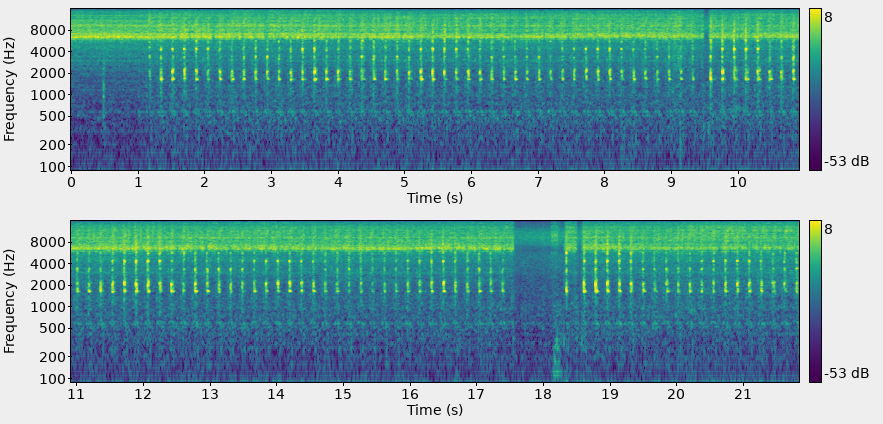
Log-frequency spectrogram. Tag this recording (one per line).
packaging
microchip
